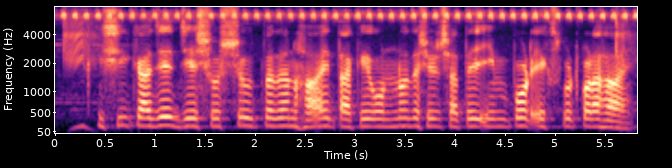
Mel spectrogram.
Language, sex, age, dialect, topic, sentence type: Bengali, male, 25-30, Northern/Varendri, agriculture, statement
